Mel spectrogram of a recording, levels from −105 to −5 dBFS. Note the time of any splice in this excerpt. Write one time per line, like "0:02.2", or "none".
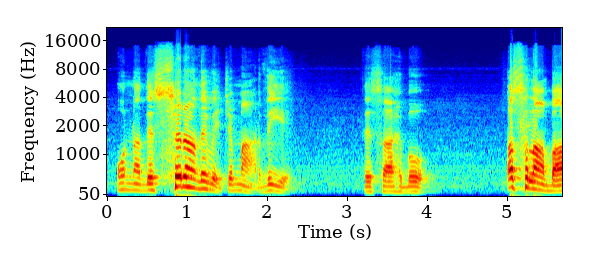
none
